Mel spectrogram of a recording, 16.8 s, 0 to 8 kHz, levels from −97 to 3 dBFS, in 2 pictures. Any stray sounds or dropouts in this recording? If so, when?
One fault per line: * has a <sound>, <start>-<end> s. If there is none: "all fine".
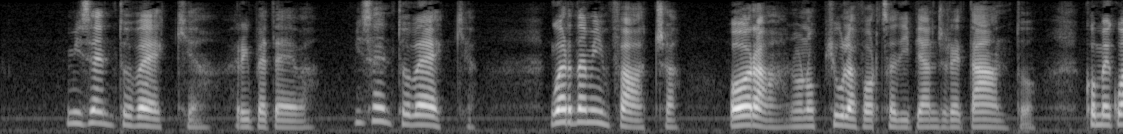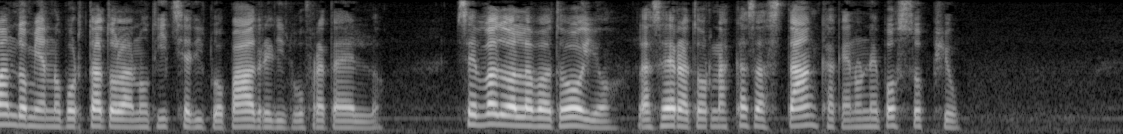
all fine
